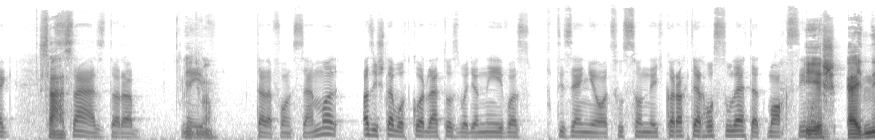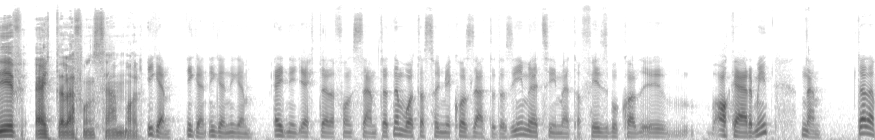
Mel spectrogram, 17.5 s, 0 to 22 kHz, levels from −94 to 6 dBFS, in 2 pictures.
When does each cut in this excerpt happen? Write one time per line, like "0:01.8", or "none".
none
